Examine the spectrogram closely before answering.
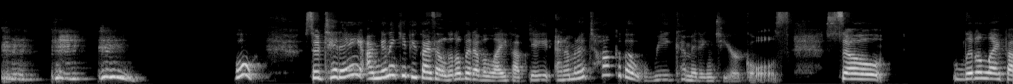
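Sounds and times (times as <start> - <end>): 
throaty coughs close to the microphone: 0.0 - 1.5
speech: 3.1 - 10.1.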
